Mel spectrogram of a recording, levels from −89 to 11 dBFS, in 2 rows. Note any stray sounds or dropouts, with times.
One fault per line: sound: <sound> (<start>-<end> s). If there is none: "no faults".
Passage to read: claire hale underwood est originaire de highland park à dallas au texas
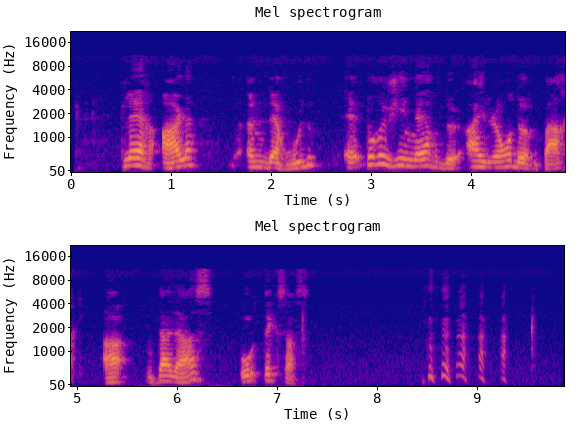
sound: laugh (8.4-9.3 s)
